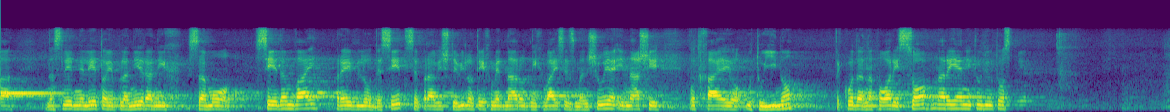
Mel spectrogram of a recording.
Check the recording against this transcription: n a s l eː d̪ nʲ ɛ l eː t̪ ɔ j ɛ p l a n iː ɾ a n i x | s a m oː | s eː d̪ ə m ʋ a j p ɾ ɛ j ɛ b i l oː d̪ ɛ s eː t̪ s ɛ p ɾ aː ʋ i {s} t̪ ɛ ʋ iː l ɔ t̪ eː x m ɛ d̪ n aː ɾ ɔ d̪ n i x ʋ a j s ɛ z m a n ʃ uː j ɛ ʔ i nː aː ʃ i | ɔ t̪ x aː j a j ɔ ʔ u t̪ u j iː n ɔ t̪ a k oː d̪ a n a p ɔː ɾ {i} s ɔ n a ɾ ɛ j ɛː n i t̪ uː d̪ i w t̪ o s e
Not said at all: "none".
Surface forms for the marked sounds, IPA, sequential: ʃ, i

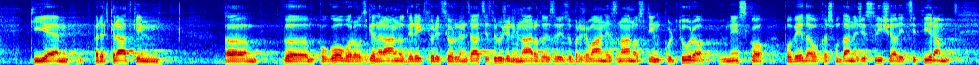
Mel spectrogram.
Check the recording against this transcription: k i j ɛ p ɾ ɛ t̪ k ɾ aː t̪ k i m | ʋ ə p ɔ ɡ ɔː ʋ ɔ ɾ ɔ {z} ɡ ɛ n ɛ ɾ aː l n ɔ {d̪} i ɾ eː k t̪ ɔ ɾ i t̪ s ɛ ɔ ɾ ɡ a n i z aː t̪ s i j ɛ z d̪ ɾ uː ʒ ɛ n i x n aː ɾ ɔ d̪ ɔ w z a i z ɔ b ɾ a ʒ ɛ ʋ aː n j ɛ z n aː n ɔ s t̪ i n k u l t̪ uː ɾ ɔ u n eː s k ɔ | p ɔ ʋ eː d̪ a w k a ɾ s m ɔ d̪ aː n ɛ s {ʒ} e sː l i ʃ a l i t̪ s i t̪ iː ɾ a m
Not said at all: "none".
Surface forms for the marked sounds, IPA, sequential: z, d̪, ʒ

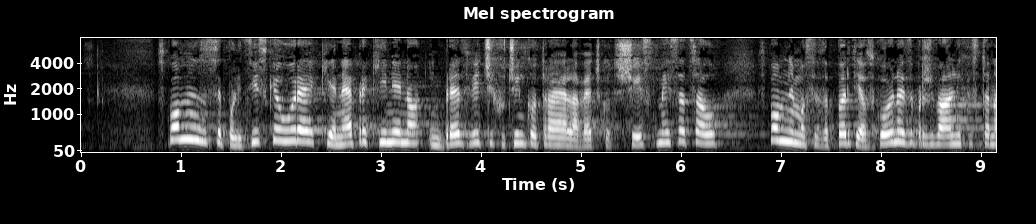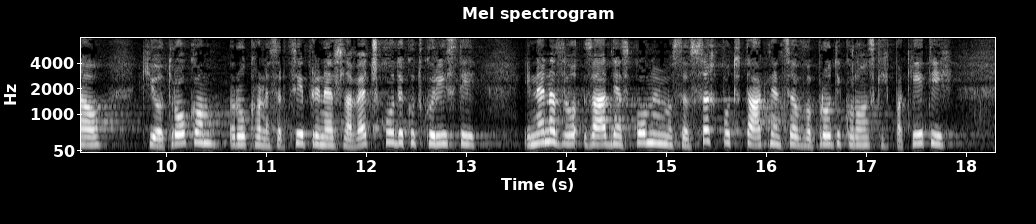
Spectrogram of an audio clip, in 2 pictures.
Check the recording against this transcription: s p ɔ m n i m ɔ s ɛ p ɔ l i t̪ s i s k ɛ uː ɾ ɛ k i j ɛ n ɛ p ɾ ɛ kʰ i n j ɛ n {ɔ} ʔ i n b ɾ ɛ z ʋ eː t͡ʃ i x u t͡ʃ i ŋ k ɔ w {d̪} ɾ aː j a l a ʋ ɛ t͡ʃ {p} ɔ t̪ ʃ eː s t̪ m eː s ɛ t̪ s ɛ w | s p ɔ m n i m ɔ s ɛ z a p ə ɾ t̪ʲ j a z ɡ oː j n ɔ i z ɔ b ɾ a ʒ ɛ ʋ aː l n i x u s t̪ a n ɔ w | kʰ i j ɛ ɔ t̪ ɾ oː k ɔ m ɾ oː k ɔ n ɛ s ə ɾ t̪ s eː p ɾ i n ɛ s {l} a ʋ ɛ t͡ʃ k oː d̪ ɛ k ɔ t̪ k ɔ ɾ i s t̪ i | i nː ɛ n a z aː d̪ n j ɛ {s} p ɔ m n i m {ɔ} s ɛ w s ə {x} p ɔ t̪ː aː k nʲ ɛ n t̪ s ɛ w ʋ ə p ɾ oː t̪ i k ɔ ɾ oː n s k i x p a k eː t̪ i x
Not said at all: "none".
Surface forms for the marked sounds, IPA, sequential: ɔ, t̪, k, l, s, ɔ, x

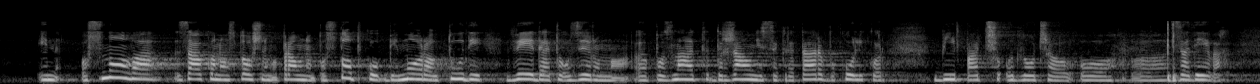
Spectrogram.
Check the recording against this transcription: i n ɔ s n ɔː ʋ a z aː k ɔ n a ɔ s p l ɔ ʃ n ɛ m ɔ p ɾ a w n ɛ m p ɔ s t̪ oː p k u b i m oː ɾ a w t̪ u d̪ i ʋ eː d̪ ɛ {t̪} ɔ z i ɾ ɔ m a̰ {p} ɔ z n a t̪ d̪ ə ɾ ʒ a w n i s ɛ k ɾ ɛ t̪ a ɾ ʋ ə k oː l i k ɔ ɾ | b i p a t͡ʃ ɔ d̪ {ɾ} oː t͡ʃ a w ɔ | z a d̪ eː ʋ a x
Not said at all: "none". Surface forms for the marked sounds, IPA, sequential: t̪, p, l

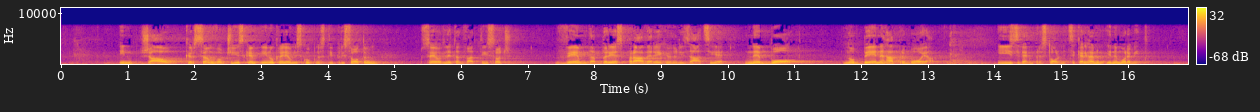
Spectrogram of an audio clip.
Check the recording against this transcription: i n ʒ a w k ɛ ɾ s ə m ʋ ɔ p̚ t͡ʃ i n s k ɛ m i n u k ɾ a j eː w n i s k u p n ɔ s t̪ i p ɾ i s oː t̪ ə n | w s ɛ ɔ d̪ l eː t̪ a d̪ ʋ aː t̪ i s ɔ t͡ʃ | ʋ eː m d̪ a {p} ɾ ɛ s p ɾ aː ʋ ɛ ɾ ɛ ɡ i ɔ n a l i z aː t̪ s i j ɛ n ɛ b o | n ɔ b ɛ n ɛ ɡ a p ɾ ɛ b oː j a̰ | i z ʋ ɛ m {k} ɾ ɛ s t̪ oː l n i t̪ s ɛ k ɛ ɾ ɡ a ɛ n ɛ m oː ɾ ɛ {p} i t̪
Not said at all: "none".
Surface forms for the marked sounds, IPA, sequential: b, p, b

